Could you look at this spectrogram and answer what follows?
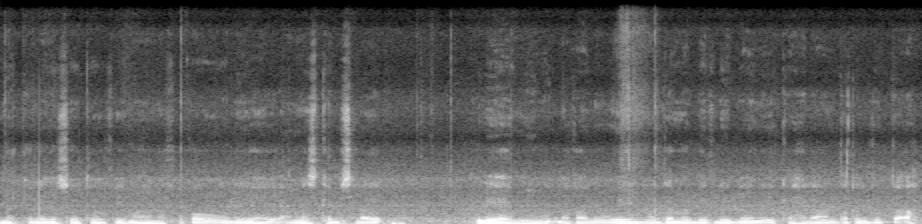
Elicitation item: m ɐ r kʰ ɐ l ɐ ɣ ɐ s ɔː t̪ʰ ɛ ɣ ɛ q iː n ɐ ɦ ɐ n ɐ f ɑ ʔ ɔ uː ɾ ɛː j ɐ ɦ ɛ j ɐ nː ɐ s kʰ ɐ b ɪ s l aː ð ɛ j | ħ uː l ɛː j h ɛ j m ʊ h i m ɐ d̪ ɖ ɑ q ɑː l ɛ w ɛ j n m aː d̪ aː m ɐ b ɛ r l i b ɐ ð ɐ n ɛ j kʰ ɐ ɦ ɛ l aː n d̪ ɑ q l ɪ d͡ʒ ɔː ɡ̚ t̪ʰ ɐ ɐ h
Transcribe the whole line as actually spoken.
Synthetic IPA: m ɐ r kʰ ɐ l ɐ ɣ ɐ s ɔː t̪ʰ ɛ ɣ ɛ q iː m ɐ ɦ ɐ n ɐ f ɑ q ɔ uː l ɛː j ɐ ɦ ɛ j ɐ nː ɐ s kʰ ɐ b ɪ s l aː ð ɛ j | ħ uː l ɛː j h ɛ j m ʊ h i m ɐ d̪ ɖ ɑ q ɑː l ɛ w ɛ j n m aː d̪ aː m ɐ b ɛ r l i b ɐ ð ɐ n ɛ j kʰ ɐ ɦ ɛ l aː n d̪ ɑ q l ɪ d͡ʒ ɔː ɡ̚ t̪ʰ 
